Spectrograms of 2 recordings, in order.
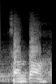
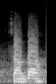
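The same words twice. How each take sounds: No difference in how they are said.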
